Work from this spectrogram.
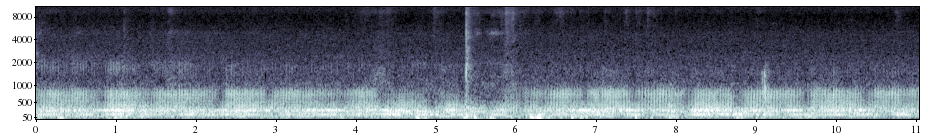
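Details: Pet cat producing a constant, even purr, low and pulsing, with a soft rustle midway.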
